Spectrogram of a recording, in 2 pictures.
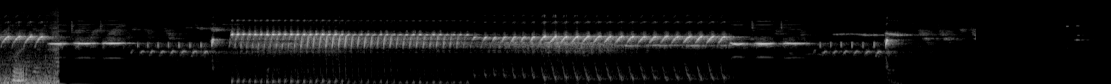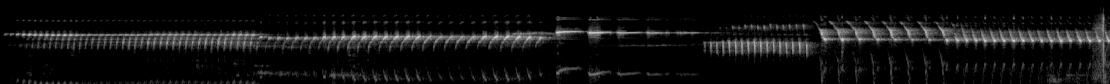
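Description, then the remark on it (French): Birdsong rings out loud in a shared garden: long whistled phrases laced with rapid trills, in two extended bursts separated by a short quiet pause, with no one talking. “Ces jardins partagés et ces chants d'oiseaux, c'est vraiment au printemps et en été que ça fonctionne.”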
